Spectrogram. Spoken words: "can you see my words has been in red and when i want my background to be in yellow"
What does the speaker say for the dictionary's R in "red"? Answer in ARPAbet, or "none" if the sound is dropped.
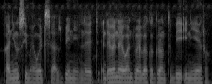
L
